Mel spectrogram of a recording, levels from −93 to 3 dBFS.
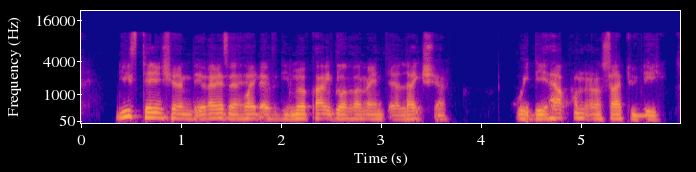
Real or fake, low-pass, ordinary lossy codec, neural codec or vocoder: fake; 10.8 kHz; none; codec, 24 kHz, 1.5 kbps, HILCodec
